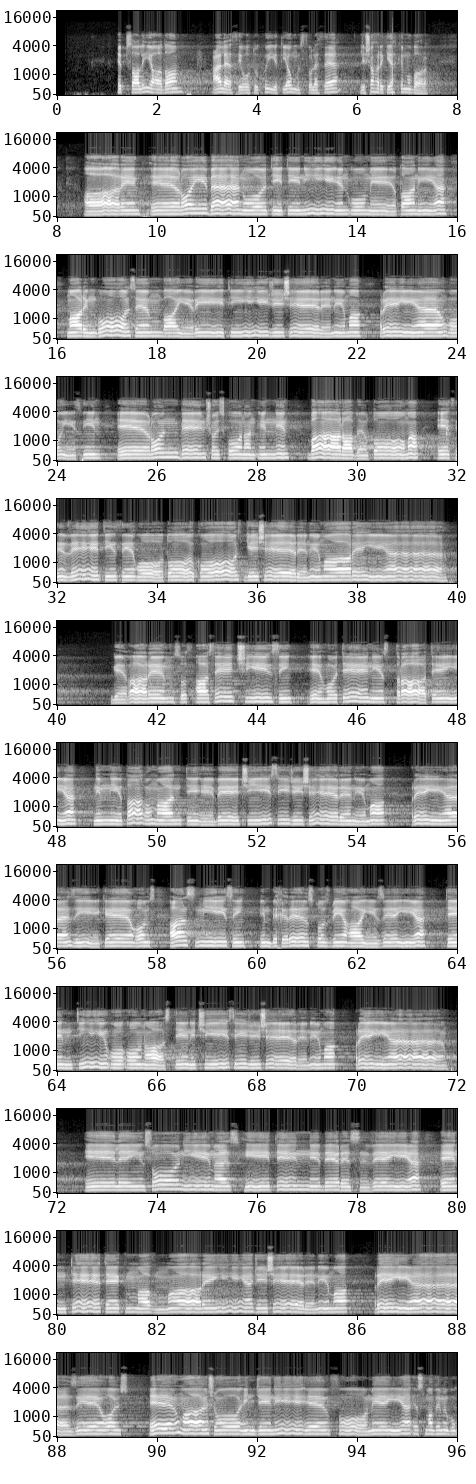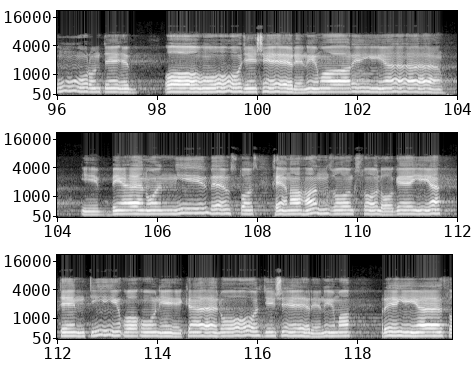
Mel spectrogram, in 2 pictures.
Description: تقال في تسبحة نصف الليل بشهر كيهك
ابصالية آدام علي ثيؤطوكية يوم الثلاثاء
